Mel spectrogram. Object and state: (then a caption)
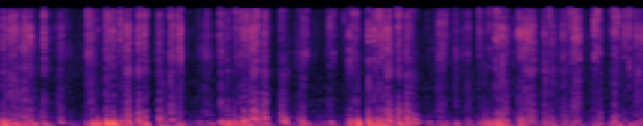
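Beaded crystal brooch. Long nails scratch and tap across a purple beaded dragonfly brooch with crystals, held close to the mic. A dense, uneven run of rustling scratches and quick dry clicks overlaps with soft low thumps, and the clicks die away almost instantly, leaving a steady, close-up crackle.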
